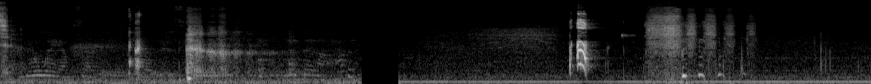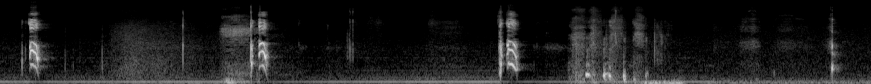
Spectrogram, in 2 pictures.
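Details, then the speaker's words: Newborn baby hiccups: short, sharp hiccups recurring every two to three seconds in a quiet room, with an adult voice. "You had the hiccups? Yeah, do you had the hiccups?"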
